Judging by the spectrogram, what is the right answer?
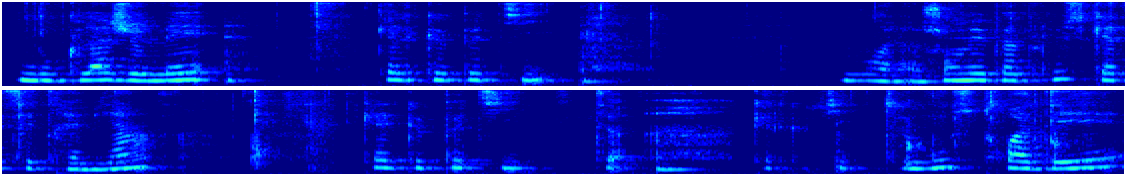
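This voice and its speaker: A woman's voice: on the high side, steady tone, takes it slowly, long pauses, dark tone, slight background noise. A woman with a Hauts-de-France accent, chatting her way through a live crafting demonstration and narrating each step as she works. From Hauts-de-France, northern France. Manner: chatty, narrates her hands-on steps with frequent "hop" and "voilà". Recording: roomy echo.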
